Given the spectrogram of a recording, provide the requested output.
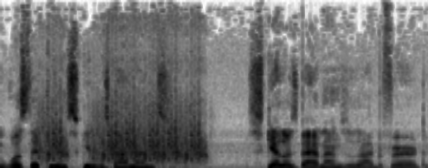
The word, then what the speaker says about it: Skelos: two inch actually what's the teen skills diamonds Skelos Badlands as I prefer to call it but I caught ski lows as well because that's how they pronounce the in-game so I got those did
